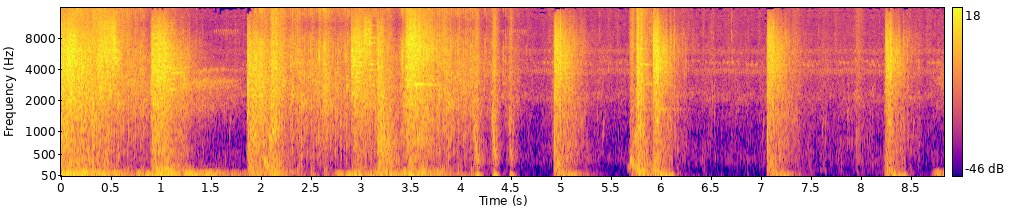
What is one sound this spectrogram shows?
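Magic blasts burst again and again in a battle.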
